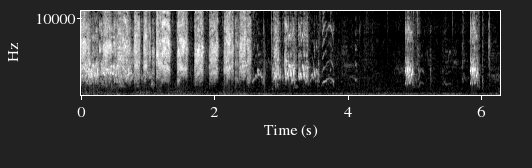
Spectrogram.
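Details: Budgies, Australian parrots in an aviary colony, give a run of loud, harsh chirps repeated about twice a second, then fall mostly quiet with a few soft warbles and two isolated sharp chirps.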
